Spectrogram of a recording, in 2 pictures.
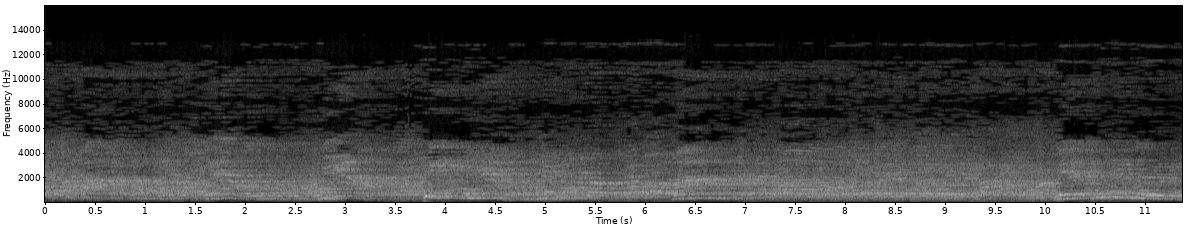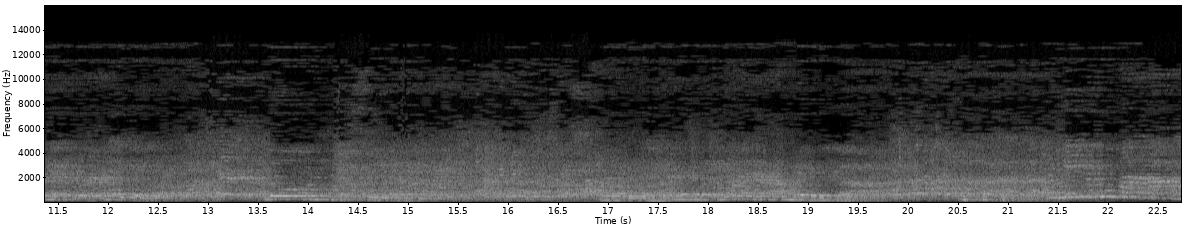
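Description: A crowd of men and women chatter and talk over each other close by.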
